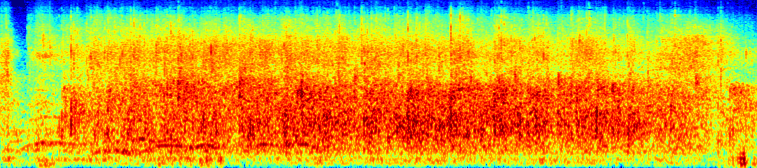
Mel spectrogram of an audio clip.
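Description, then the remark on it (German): An audience claps steadily for several seconds, a dense, even wash of many hands with no voices standing out, fading slightly at the end. “Er ist übrigens frisch Vater geworden, da müssen wir fast mal klatschen.”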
